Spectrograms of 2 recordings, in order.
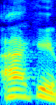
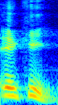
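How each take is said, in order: First: The word has its standard Bengali pronunciation. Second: The word has a regional, non-standard pronunciation. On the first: The speaker calls it right. "একই নয়" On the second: The speaker calls it wrong. "আমি বলতাম একই"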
